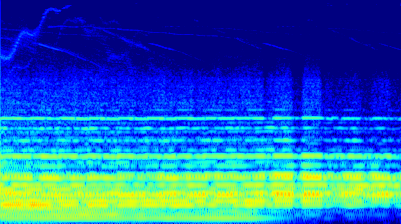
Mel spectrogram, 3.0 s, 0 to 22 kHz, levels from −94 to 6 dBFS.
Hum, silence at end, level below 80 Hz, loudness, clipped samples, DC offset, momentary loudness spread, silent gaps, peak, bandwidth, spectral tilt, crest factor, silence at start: none; 0 s; -68 dBFS; -29 LUFS; under 0.1%; under 0.1%; 3 LU; none; -16 dBFS; 12 kHz; -8.5 dB/octave; 14 dB; 0 s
